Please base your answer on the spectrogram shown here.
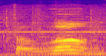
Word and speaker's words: Blom: occasion you may see you may see someone pronounce it bom but the proper way is belom to hear to pronounce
